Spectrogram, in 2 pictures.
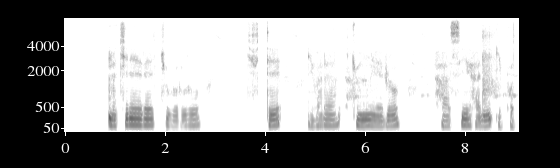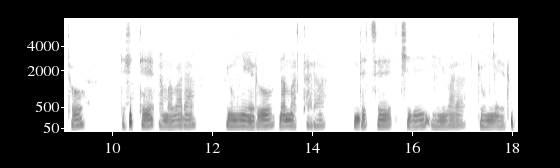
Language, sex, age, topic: Kinyarwanda, male, 25-35, government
